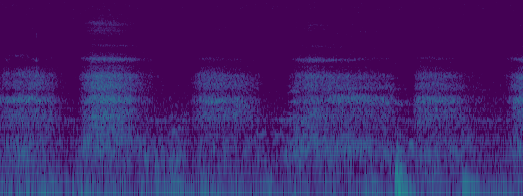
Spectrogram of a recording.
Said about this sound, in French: venez mettre légèrement Ujjayi, la respiration sonore.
